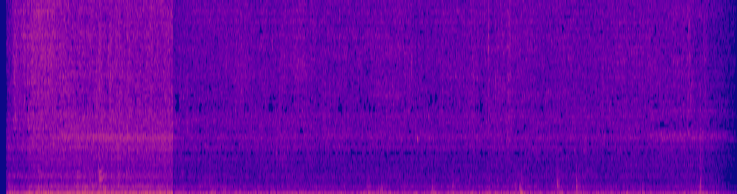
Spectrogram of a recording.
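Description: Tap water running into a stainless steel sink over a colander of chili peppers as hands rinse them. It is a steady splashing, louder for the first few seconds and then softer, with a few faint knocks as the peppers are turned.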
